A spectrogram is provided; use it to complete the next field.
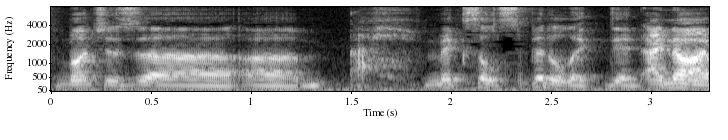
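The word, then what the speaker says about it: Mxyzptlk: eat it all right they actually tell you how to pronounce in the episode yes yes spit lick and you guys say it as one word like the same way a New Yorker would order a bacon egg and cheese it's all one word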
